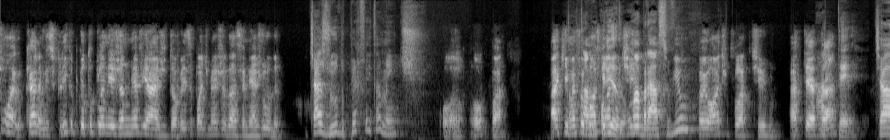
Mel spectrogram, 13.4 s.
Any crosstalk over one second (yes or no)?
yes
